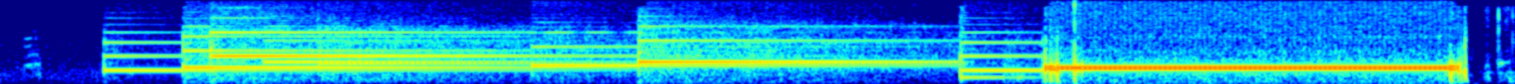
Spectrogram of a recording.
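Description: Telephone tones play while a call is being transferred: steady electronic chords shift pitch in several distinct steps, then give way to a louder, sustained single tone that cuts off sharply.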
